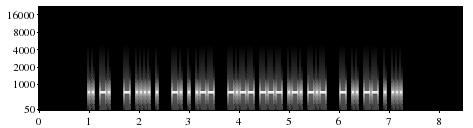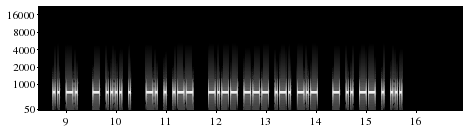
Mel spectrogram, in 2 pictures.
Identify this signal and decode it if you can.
Morse code, heard as a keyed tone, about 28 wpm, 700 Hz. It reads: IN THE NEW YORK TIMES IN THE NEW YORK TIMES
